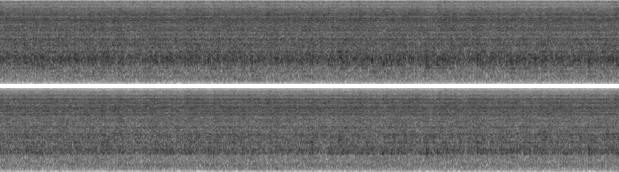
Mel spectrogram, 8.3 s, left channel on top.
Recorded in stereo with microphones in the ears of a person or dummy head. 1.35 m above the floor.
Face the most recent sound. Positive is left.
turn(degrees=45)  # may be behind; listen again after turning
